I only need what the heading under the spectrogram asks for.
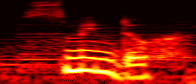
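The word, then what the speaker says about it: сминдух: By the way, this is the Bulgarian spelling of fenugreek if you end up going to a Bulgarian store. It’s pronounced “sminduh”.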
